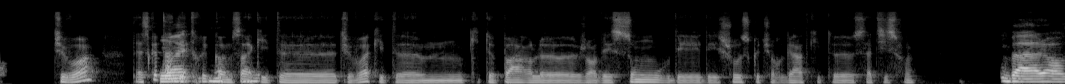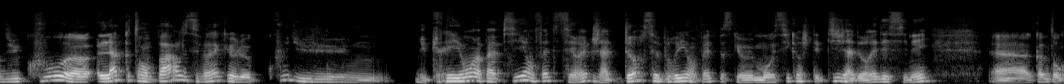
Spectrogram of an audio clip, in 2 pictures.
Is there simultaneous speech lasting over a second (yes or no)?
no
